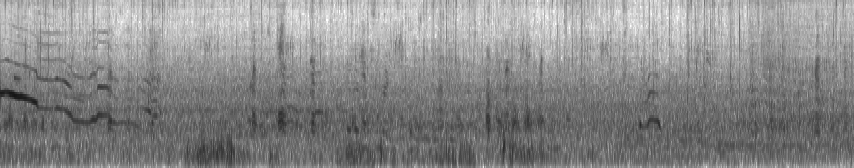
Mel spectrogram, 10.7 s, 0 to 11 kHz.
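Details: Among a swarm of swans at Blaues Wunder on an afternoon in late May 2016, one mute swan gives a strong, nasal, downward-sliding call. Wavering echoes of it follow, then scattered soft grunts over a continuous low background hum.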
